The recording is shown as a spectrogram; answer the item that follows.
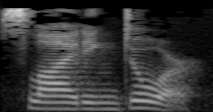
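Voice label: "sliding door", English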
